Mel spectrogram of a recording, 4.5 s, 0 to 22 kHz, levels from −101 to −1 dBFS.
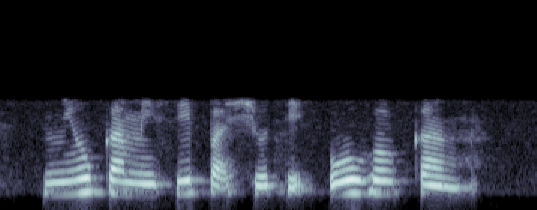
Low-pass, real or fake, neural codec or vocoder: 3.6 kHz; real; none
